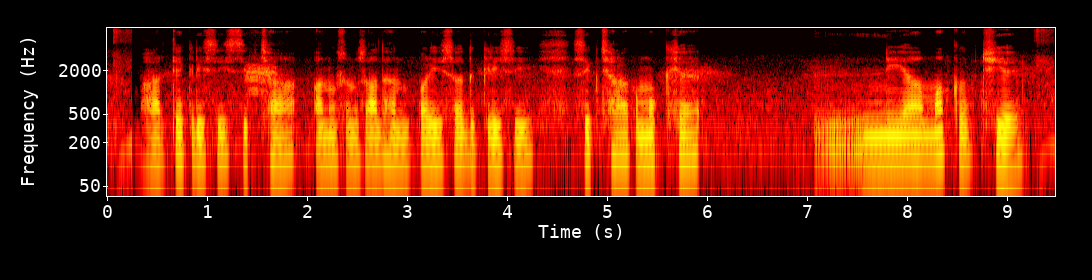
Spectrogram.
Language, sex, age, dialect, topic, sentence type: Maithili, male, 18-24, Eastern / Thethi, agriculture, statement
